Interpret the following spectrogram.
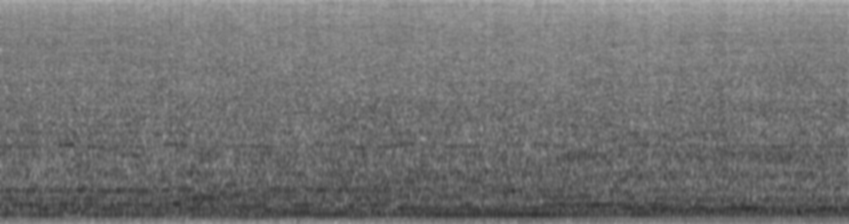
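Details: Snow blower running on ethanol-free gasoline on first snow of the season. Small single-cylinder engine holds a steady, busy buzz with no misses, knocks or surging. Running normally.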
